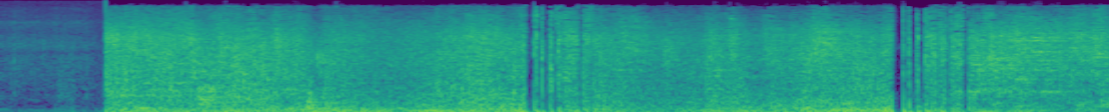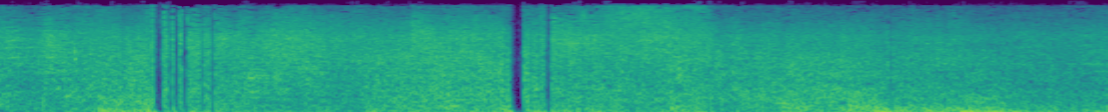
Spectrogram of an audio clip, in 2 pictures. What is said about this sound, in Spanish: Lo que, lo que escucha usted es el sonido ambiente. Así sonaba la Ciudad de México, los edificios que estaban golpeando unos contra otros, eh, las escenas eran de pánico, la gente estaba asustada.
